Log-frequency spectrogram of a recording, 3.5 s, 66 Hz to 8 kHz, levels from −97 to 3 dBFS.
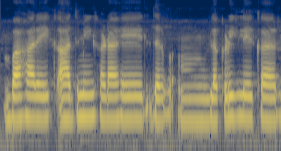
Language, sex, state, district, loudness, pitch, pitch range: Hindi, female, Madhya Pradesh, Bhopal, -18 LUFS, 185 Hz, 180-190 Hz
